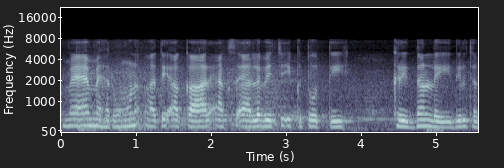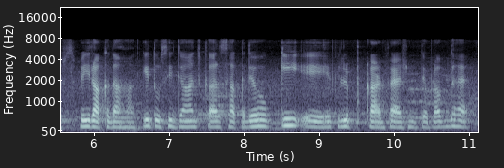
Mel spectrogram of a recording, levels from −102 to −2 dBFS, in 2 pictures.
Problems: constant background noise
